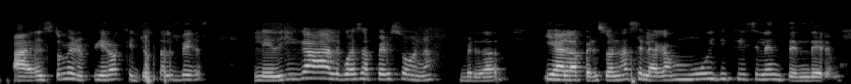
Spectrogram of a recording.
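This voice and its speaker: Over a quiet background, a woman talks at a moderate pace in an unremarkable speaking voice, fairly high in pitch with fairly even intonation. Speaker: speech-language therapist giving a talk. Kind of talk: lecture.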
